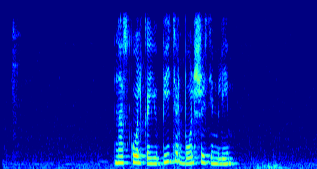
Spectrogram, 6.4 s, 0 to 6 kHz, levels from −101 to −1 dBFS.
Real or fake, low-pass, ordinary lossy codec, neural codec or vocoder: fake; 5.4 kHz; none; codec, 16 kHz, 16 kbps, FreqCodec, larger model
